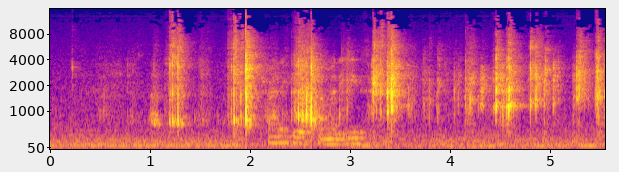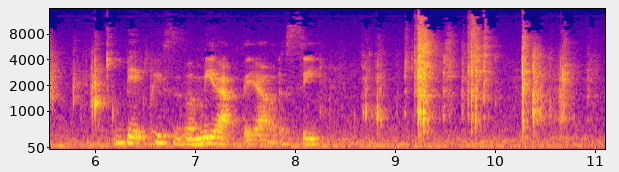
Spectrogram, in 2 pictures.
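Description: Crab shells crack and crunch close to a microphone.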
